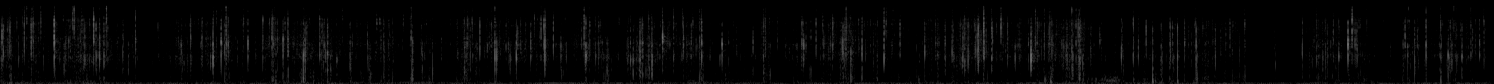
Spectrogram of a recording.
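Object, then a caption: Small plastic bag filled with clear granules. A small clear plastic bag full of translucent granules is squeezed, crinkled and pressed by the fingertips of both hands. The result is a steady, quiet stream of bright, crisp crinkling and fine crunching, with almost no low end and a brief lull near the end.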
